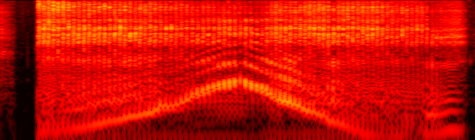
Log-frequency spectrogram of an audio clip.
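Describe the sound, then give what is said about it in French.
A voice performs a buzzing lip trill that glides steadily up in pitch and then back down, a single smooth siren sweep lasting a few seconds, fairly loud, as a vocal warm-up exercise to gently wake the vocal cords. “Ça, c'est pour réveiller les cordes vocales en douceur avec des petites sirènes, comme on veut.”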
